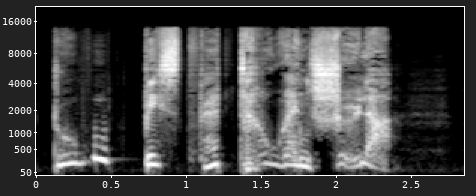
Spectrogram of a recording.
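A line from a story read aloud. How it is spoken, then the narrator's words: Snapping. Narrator (German): fauchte Hermine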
